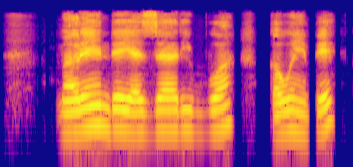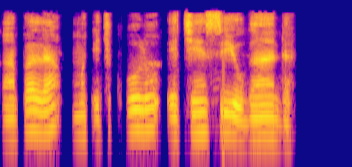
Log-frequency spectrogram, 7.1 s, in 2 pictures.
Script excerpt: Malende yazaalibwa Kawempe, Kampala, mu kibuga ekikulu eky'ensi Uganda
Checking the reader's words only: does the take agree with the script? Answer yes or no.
no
